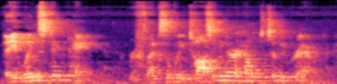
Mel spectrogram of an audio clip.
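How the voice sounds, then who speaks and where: Male author narrating fantasy prose, measured and formal, heard far from the mic in a very reverberant room. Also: on the high side, darkish tone. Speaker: author reading own novel aloud. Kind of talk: narrated fantasy fiction reading. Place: echoey room, recorded from a distance. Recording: distant mic, very echoey room, faint noise.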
